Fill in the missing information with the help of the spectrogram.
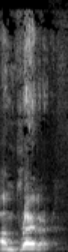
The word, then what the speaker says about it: Umbrella: で、アンブレ、ブレンもダブルシーンのブルブルブルブルブルブルブルね、このブレのところにアクセントがあります。アンブレラということで、で最後は L ですから、ラララララ、軽めのラリルレロっていうような音を出していただきたいと思います。では私の後について発音いきましょう。 Umbrella Umbrella。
